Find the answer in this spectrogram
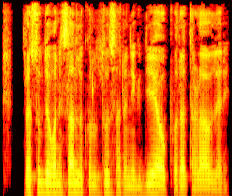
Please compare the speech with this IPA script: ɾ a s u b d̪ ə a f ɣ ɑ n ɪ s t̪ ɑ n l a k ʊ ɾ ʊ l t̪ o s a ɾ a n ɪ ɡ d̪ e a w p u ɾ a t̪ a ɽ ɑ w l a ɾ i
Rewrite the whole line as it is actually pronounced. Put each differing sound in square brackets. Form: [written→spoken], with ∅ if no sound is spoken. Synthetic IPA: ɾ a s u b d̪ ə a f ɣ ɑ n ɪ s t̪ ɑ n l a k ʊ ɾ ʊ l t̪ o s a ɾ a n ɪ ɡ d̪ e a w p u ɾ a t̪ a ɽ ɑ w l a ɾ i

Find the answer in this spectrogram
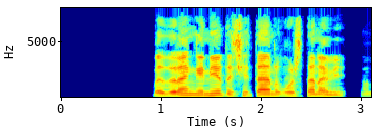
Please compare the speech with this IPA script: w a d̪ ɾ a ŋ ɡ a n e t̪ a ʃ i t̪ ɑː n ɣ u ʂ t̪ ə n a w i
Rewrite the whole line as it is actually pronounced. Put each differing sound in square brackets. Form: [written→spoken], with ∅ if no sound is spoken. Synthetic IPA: [w→b] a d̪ ɾ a ŋ ɡ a n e t̪ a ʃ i t̪ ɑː n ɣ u ʂ t̪ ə n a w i

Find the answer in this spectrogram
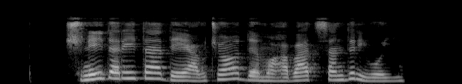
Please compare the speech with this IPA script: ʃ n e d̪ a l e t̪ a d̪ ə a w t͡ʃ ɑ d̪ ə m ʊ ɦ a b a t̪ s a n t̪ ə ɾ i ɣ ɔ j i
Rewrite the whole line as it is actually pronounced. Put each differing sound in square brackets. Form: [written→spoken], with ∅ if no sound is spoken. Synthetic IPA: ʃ n e d̪ a [l→ɾ] e t̪ a d̪ ə a w t͡ʃ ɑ d̪ ə m ʊ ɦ a b a t̪ s a n [t̪→d̪] ə ɾ i [ɣ→w] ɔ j i

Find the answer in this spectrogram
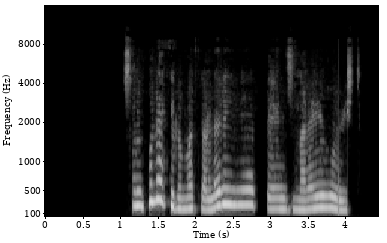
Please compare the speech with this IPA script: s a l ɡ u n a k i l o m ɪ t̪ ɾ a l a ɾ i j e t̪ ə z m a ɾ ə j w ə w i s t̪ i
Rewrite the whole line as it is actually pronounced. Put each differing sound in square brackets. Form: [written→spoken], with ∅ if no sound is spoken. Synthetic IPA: s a l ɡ u n a k i l o m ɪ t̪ ɾ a l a ɾ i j e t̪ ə z m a ɾ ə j w ə w i [s→ʃ] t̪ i

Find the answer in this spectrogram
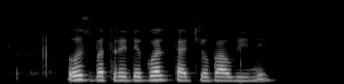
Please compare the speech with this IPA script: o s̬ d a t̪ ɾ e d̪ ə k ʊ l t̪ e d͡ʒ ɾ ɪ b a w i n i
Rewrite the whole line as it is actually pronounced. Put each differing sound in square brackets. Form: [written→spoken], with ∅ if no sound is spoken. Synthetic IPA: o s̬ [d→b] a t̪ ɾ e d̪ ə [k→ɡ] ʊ l t̪ [e→a] d͡ʒ ɾ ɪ b a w i n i

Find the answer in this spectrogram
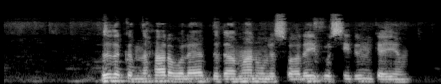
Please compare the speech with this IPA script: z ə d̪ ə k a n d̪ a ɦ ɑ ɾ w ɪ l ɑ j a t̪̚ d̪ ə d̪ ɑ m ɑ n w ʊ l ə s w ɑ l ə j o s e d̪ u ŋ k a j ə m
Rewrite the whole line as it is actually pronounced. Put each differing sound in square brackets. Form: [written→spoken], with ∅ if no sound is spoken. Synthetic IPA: z ə d̪ ə k a n d̪ a ɦ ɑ ɾ w ɪ l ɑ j a t̪̚ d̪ ə d̪ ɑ m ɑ n w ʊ l ə s w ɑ l ə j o s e d̪ u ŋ k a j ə m

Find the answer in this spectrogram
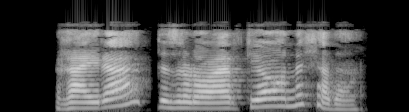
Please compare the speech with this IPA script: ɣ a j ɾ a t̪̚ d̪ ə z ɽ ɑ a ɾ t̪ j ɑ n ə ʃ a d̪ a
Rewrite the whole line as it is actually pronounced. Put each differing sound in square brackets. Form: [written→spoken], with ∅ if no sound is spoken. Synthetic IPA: ɣ a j ɾ a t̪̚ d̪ ə z ɽ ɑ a ɾ t̪ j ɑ n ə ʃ a d̪ a

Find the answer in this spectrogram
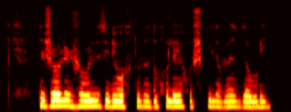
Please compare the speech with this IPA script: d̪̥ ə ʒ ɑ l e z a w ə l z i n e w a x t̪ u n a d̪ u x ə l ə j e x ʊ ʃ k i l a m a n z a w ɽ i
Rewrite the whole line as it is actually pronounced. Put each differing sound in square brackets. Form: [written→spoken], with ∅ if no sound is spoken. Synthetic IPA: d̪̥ ə ʒ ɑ l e [z→ʒ] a w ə l z i n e w a x t̪ u n a d̪ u x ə l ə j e x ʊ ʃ k i l a m a n z a w ɽ i

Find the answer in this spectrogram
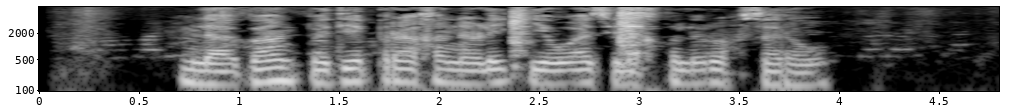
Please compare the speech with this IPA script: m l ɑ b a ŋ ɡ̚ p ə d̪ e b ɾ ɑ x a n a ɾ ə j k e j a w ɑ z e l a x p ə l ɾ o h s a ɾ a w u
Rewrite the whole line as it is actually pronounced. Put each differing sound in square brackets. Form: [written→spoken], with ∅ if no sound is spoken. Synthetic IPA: m l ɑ b [a→ɑ] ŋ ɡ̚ p ə d̪ e [b→p] ɾ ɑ x a n a [ɾ→ɽ] ə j k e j a w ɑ z e l a x p ə l ɾ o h s a ɾ a w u

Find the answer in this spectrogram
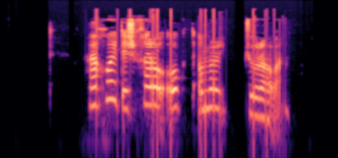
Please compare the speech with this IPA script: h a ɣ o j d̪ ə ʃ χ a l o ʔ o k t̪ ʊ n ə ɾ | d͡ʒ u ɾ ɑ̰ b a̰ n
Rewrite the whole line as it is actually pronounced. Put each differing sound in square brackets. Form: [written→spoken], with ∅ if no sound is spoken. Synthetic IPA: h a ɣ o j d̪ ə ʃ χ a [l→ɾ] o ʔ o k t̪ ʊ [n→m] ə ɾ | d͡ʒ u ɾ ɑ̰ [b→w] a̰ n

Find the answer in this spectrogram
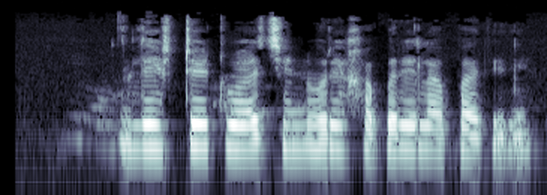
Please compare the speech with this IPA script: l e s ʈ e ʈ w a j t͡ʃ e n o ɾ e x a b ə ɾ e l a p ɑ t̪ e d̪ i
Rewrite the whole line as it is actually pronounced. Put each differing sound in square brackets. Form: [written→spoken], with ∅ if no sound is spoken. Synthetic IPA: l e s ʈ e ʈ w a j t͡ʃ e n o ɾ e x a b ə ɾ e l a p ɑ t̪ e d̪ i

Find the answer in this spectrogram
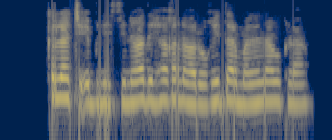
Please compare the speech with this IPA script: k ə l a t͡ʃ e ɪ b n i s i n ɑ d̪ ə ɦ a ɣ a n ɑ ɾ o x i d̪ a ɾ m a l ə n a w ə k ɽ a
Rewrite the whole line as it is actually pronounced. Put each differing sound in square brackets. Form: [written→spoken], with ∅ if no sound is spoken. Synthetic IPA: k ə l a t͡ʃ e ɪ b n i s i n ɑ d̪ ə ɦ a ɣ a n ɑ ɾ o [x→ɣ] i d̪ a ɾ m a l ə n a w ə k ɽ a

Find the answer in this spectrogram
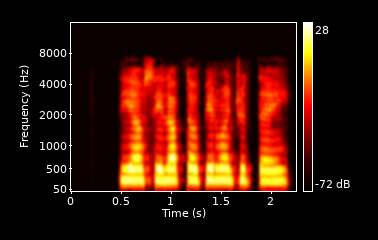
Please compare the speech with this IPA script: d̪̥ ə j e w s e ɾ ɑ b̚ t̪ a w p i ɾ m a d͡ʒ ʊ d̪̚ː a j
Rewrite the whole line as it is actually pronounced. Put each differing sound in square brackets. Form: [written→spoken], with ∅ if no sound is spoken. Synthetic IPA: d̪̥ ə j [e→a] w s e [ɾ→l] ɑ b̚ t̪ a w p i ɾ m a d͡ʒ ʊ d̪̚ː a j

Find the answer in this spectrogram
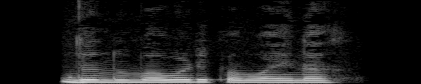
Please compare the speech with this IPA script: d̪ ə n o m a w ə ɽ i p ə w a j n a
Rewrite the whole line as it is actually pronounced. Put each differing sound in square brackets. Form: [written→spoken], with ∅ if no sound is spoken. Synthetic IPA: d̪ ə n [o→u] m a w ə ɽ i p ə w a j n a

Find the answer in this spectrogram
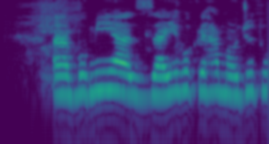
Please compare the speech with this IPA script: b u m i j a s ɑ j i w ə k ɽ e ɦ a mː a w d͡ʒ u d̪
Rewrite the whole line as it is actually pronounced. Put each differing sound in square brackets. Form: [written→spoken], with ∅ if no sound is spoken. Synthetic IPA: b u m i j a [s→z] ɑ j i w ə k ɽ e ɦ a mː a w d͡ʒ u d̪

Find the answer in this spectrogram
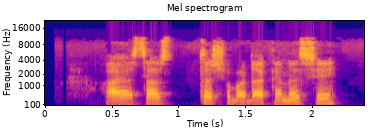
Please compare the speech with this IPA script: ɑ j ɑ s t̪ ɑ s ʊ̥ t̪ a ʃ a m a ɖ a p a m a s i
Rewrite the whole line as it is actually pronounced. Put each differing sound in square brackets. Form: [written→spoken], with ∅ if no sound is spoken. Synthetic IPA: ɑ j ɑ s t̪ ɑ s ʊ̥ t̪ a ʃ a [m→b] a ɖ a [p→k] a [m→n] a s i

